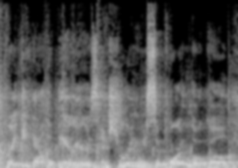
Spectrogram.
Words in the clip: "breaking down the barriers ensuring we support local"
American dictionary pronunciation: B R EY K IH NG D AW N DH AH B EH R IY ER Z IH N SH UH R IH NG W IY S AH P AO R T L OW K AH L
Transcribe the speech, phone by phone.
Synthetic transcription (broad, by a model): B R EY K IH NG D AW N DH AH B EH R IY ER Z IH N SH UH R IH NG W IY S AH P AO R T L OW K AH L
